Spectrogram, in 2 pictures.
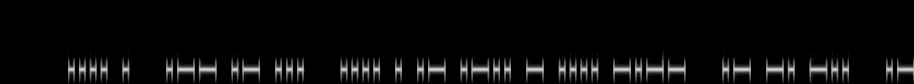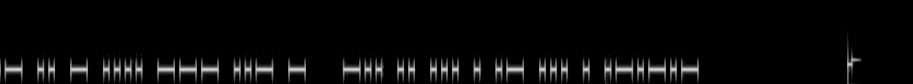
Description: Morse code, heard as a keyed tone, about 22 wpm, 700 Hz. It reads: HE WAS HEALTHY AND WITHOUT DISEASE.
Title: Sentences from Top 1000 Words - Review Part 6 - 22wpm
